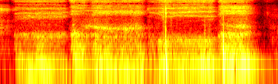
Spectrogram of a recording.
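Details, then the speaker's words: Acted snoring in a comedy prank on a father at bedtime: rough, rattling snoring in long runs with a few sharp clicks; father complains of the snoring. "अरे भाई नींद आ रही है, क्यों खर्राटे भर रहा है? आराम से सो जा।"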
